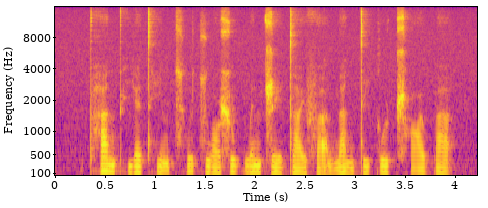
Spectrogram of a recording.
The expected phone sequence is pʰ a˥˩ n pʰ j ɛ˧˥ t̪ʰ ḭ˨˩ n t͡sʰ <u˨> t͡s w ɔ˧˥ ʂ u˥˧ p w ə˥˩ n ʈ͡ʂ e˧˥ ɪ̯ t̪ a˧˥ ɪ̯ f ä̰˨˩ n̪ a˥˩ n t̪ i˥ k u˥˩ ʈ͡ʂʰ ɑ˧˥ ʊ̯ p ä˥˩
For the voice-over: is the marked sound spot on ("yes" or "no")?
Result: no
